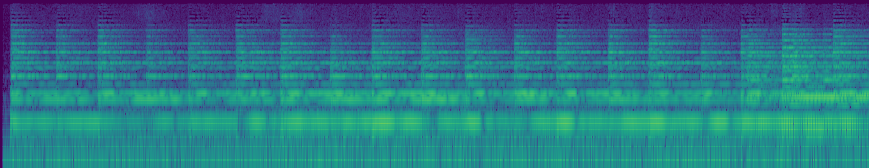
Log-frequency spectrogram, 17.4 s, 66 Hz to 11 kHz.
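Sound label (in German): Tonaufnahme d1 fis1 a1 h1 cis2, mehrstimmige Geläute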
